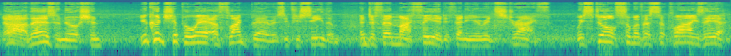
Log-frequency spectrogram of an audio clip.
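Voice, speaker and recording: Casting: plain-spoken Saxon rebel leader in a video game, higher male register, grim resolve. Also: lively intonation, normal speed, noisy background. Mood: scheming. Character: blunt, earthy Saxon rebel leader, grimly determined.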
